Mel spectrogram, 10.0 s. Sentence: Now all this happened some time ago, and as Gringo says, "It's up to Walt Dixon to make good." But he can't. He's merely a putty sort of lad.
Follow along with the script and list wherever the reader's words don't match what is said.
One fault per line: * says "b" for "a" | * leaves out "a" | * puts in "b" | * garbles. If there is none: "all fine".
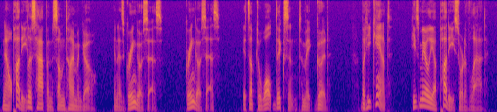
* says "putty" for "all"
* puts in "Gringo says"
